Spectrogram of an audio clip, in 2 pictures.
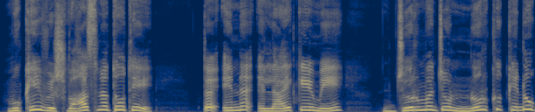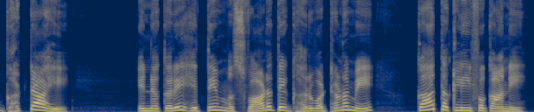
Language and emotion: Sindhi, surprised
